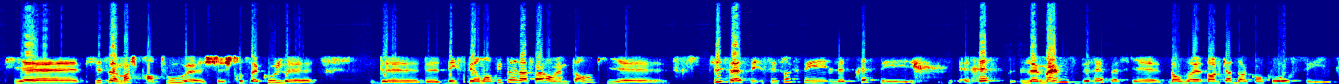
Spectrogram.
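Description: A fairly slow, lively-sounding delivery with plenty of rise and fall, set against noticeable background noise. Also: woman, fairly high pitch for a woman. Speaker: singer-songwriter. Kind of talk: interview. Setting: phone call.

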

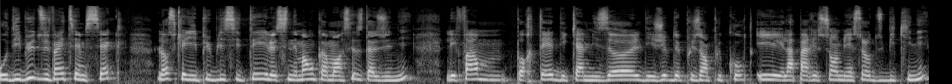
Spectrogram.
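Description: Delivered in a plain, everyday voice, the speech keeps a moderate pace and fairly even intonation. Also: woman, medium pitch for a woman. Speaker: radio columnist. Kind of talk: radio segment on community station.

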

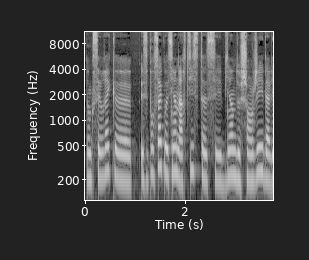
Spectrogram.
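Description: A woman's dark, mellow voice at medium pitch moves at a moderate pace with fairly even intonation. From France. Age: 20s. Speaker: dancer and choreographer. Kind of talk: radio interview.

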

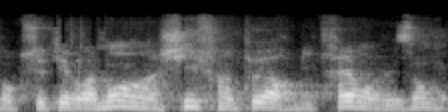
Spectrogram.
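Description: In a high pitch and a dark, mellow tone, a man delivers his words with monotone, flat intonation. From France. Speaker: business software consultant. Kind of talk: interview.

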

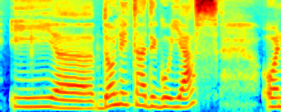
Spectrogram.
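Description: The speaker uses ordinary pitch variation in a Portuguese accent. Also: woman. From Brazil, Goiás (Goiânia). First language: Portuguese (speaking French). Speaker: graduate student. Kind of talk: radio interview.

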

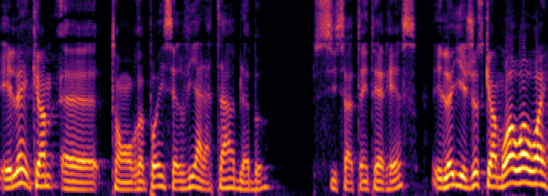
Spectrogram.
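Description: The recording is very clean with a silent background. A man with a normal speaking voice and fairly high pitch talks fairly quickly with lively intonation. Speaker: podcast co-host. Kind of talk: casual chat.

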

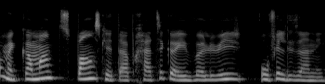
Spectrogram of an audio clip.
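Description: Over a very clean recording with a silent background, a woman speaks in a normal speaking voice. Her pitch is fairly high and varies an ordinary amount. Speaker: podcast host. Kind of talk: interview.

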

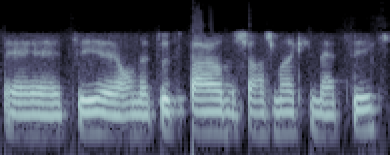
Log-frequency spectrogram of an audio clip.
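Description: A man with a Quebec accent at a medium pitch and moderate pace, monotone and flat, over noticeable background noise. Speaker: author. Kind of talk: interview.

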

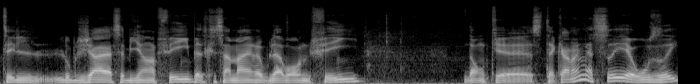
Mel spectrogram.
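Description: At a moderate pace, a man with a fairly low pitch and an unremarkable speaking voice keeps his loudness very even, with ordinary pitch variation. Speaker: podcast co-host. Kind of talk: casual chat. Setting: studio.

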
